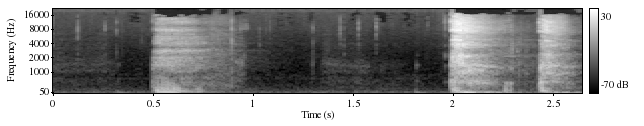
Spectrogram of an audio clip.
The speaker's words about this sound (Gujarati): અરે, પણ અચાનક મને ઉધરસ આવે છે, મોટી, અટકતી જ નથી.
